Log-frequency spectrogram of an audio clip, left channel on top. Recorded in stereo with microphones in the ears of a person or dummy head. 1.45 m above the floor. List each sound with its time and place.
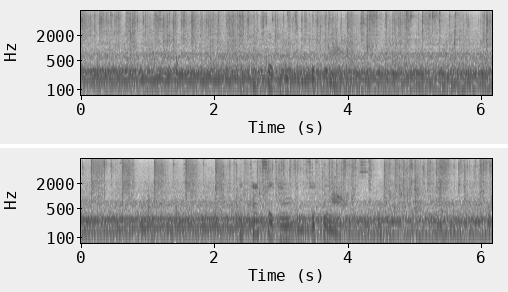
2.4 s a man speaking: 60° right (ahead or behind)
